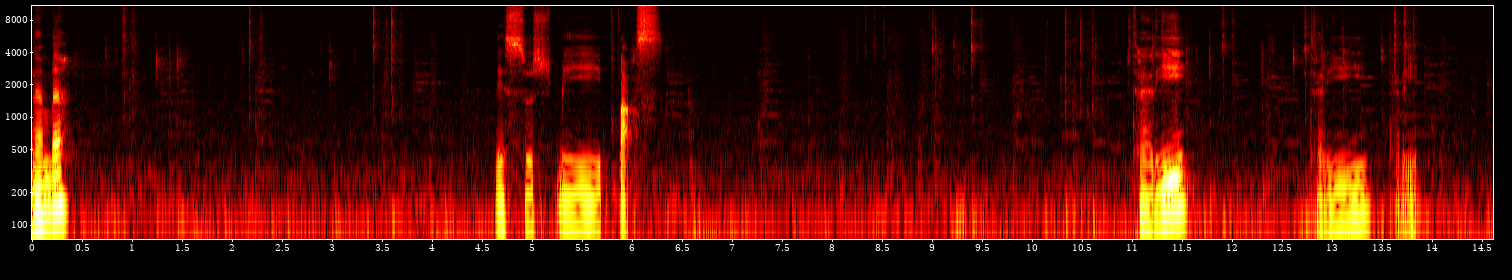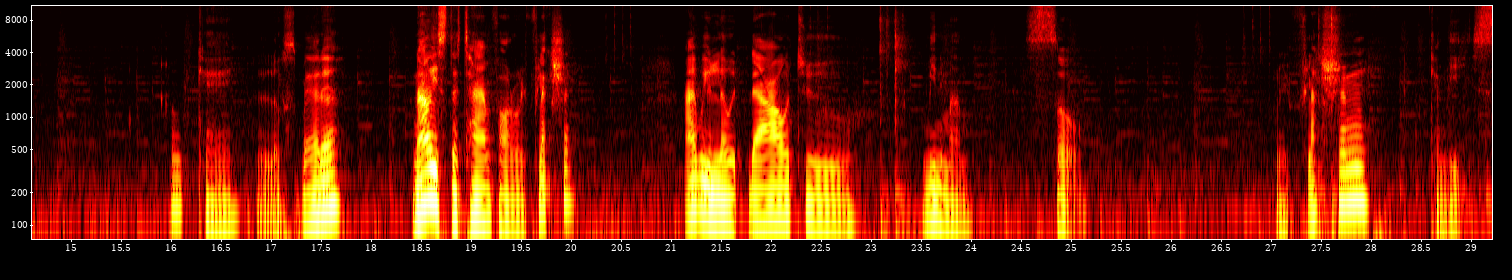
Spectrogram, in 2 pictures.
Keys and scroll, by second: 0.5-3.9 typing, 1.4 Tab, 2.8 Tab, 9.0-11.9 typing, 13.1 Tab, 13.8 Return, 23.1 typing, 23.3 Return, 27.2-28.3 typing.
